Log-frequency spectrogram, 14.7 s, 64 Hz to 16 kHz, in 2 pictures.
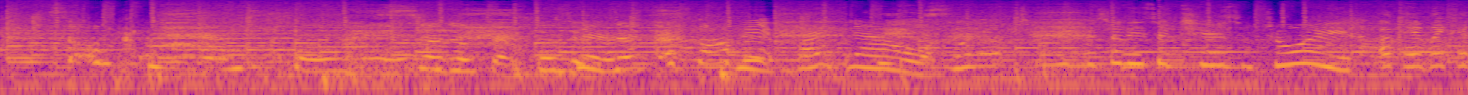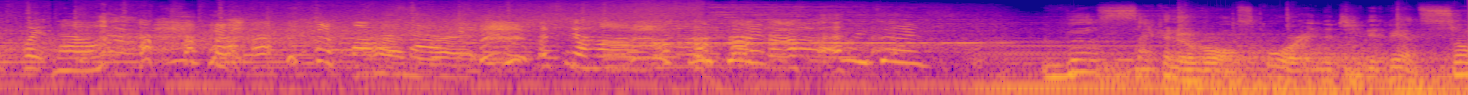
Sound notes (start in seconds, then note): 6.8 laughs; 10.4 laughter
